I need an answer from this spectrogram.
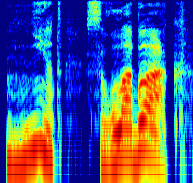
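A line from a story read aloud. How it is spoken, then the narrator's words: Roaring shadow. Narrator (Russian): взревела тень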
